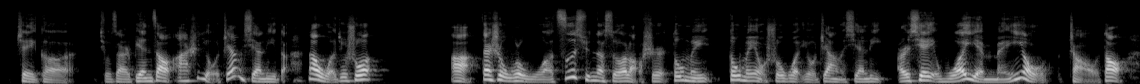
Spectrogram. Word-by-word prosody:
这 - - -3
个 - - -7 0.2
就 125 - -13
在 - - -5
这 120 - -3
儿 - - -8
编 150 +3 0
造： - - +6
“啊， 160 0 -2
是 275 - -9
有 245 - -4
这 275 - -2
样 335 - 0
先 135 - -2
例 130 - -3
的”。 115 - -10 0.2
那 240 -3 +8
我 185 - +1
就 165 - -4
说： 220 +5 +4 0.7
“啊， - - +2
但 225 -1 +7
是 210 -1 +3
我 165 -1 +2
我 120 -4 -5
咨 330 +3 0
询 250 - -4
的 170 -3 0
所 155 -2 -3
有 150 - +4
老 - - -2
师 140 -2 -6
都 190 0 +1
没 150 -5 -3
都 205 -1 +4
没 170 -4 -1
有 160 - -3
说 145 -2 -3
过 140 - -3
有 120 -3 -9
这 110 - -5
样 130 -3 -1
的 110 - -11
先 125 +1 -5
例， 135 - -8
而 155 +2 +1
且 190 +4 +3
我 130 +3 +3
也 220 - +3
没 115 +1 -4
有 265 - +1
找 - - -5
到 - - +5
155 Hz, 280 characters per minute, -22 LUFS, 130-210 Hz, 0.7 s, 那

